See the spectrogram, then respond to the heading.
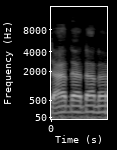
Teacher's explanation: Each syllable takes up roughly the exact same amount of time, giving it a very steady, machine gun-like rhythm. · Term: syllable-timed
